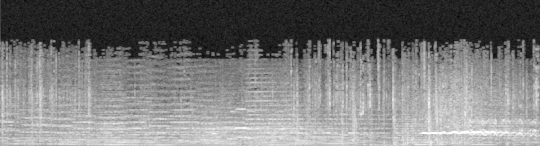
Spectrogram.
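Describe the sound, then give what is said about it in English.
Horses gallop flat out across the desert after struggling up a steep dune, heading for a narrow pass between high cliffs. A steady, rapid clatter of hoofbeats is punctuated by loud, high whinnies rising above the pounding. The sound is continuous throughout, with no talking. “The horses struggle up a steep dune, then gallop flat out until they reach a narrow pass between high cliffs.”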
